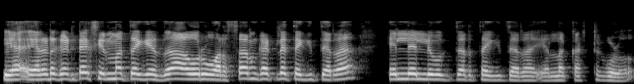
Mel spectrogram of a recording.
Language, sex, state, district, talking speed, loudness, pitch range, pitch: Kannada, female, Karnataka, Bellary, 125 wpm, -14 LUFS, 215-250 Hz, 235 Hz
